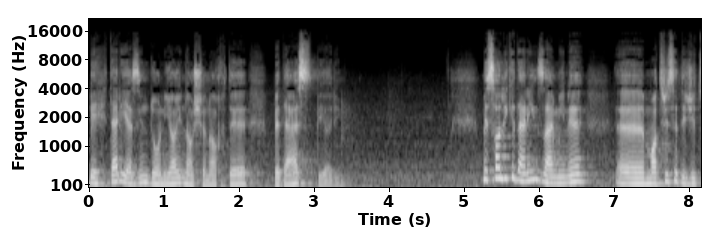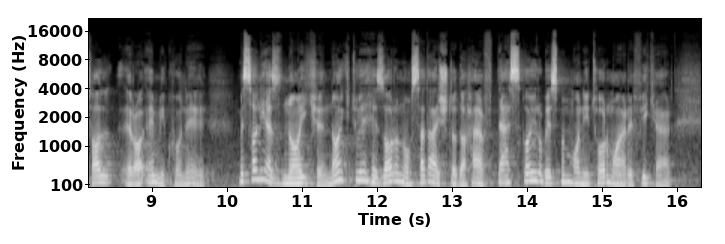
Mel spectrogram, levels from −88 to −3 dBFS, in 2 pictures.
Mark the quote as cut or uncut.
uncut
